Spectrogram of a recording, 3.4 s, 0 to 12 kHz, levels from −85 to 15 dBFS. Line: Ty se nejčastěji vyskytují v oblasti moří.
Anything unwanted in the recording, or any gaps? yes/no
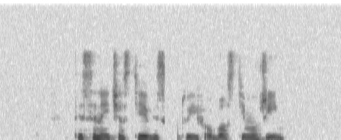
yes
